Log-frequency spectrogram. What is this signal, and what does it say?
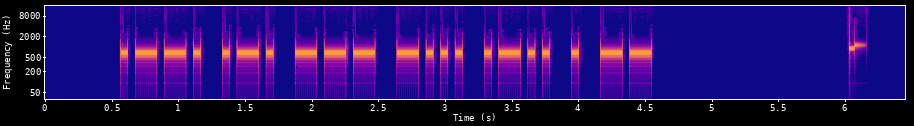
Morse code, heard as a keyed tone, about 22 wpm, 700 Hz. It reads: PROBLEM
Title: Top 500 Words Repeated 22wpm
